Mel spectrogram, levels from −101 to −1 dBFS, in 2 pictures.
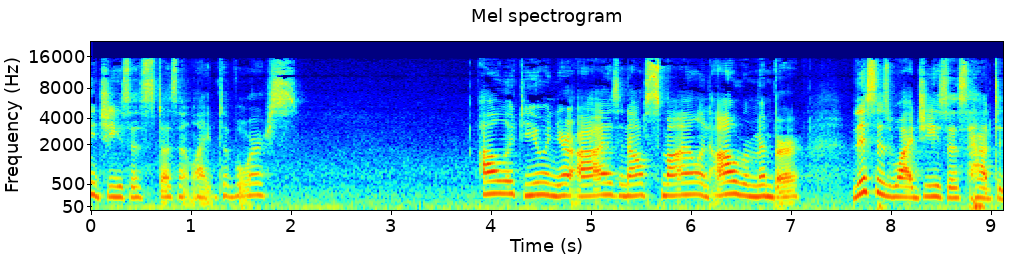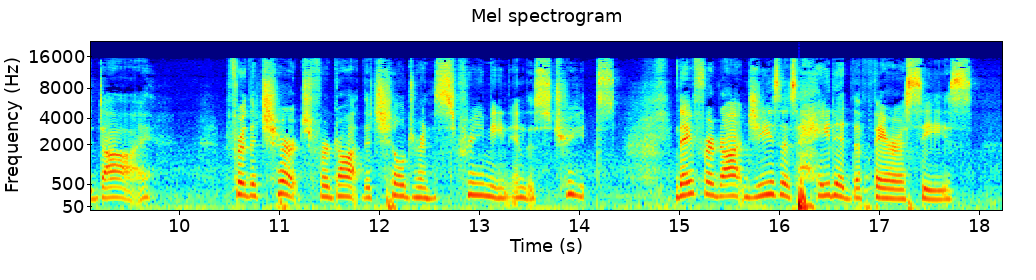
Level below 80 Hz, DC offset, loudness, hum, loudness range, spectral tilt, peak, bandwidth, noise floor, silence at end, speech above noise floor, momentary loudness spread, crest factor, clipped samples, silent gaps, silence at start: -32 dBFS; under 0.1%; -20 LUFS; none; 9 LU; -3.5 dB/octave; 0 dBFS; 15.5 kHz; -49 dBFS; 0.1 s; 29 dB; 12 LU; 22 dB; under 0.1%; none; 0 s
